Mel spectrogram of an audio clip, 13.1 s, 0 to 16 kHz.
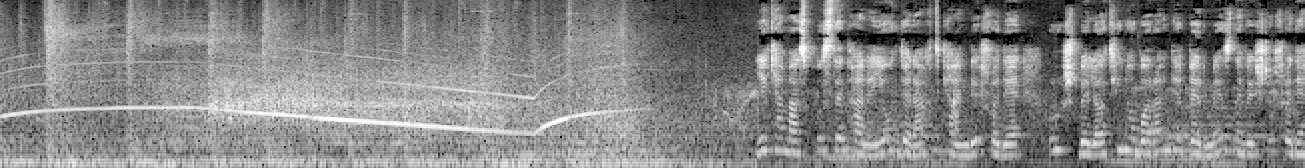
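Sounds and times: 
police car siren wailing: 0.0s - 7.7s
steady traffic rumble: 0.0s - 13.0s
speech: 7.8s - 13.0s.

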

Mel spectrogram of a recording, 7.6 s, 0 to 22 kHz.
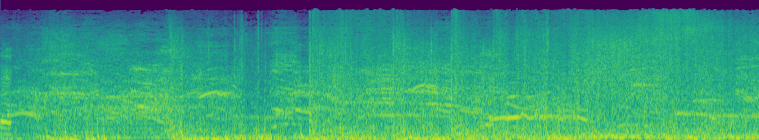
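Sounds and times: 
loud sustained explosive roar with deep rumbling: 0.4s - 7.5s
crackling debris: 1.7s - 7.5s.

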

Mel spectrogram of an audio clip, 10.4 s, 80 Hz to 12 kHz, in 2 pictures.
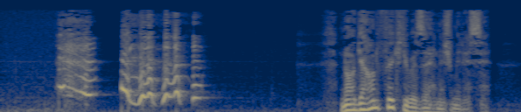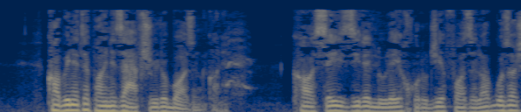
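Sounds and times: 
woman crying in a kitchen: 0.6s - 2.1s, 7.4s - 7.8s
speech: 3.4s - 5.1s, 5.7s - 10.4s.

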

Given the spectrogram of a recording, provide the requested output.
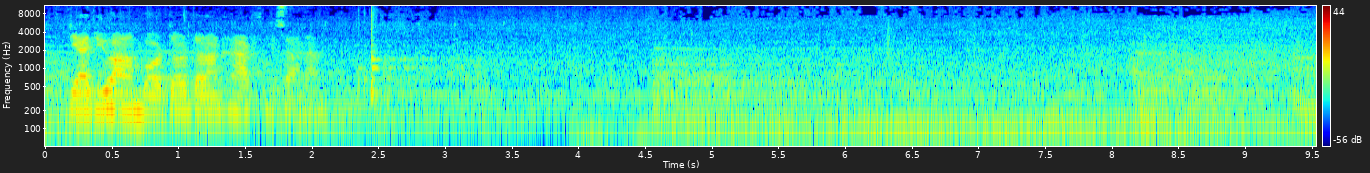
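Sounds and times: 
speech: 0.2s - 2.3s
truck engine rumbling while driving into a warehouse: 2.2s - 9.4s.

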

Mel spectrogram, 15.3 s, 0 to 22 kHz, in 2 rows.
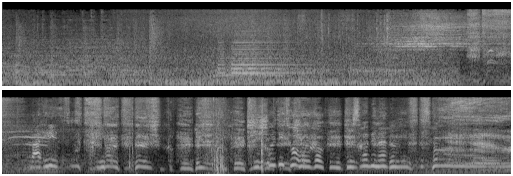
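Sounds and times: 
pickup truck engine at full throttle overtaking cars on a forest road: 0.5s - 7.7s
brief horn-like tones: 3.2s - 8.4s
speech: 9.1s - 15.2s.

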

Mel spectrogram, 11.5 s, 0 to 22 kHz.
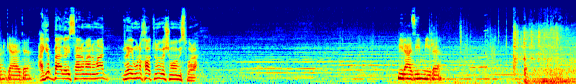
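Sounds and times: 
speech: 0.1s - 4.1s, 8.0s - 9.0s
car engine starting before reversing away: 10.0s - 11.5s.

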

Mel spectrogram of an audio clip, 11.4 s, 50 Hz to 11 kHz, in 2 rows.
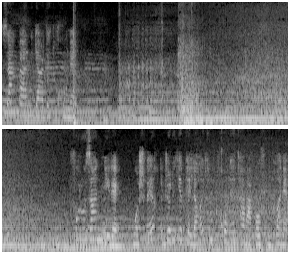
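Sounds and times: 
speech: 0.1s - 1.6s, 7.4s - 11.4s
car door shutting with a solid thud: 1.4s - 1.7s, 2.3s - 4.4s
car engine running as the car pulls away outside an old house: 2.3s - 11.4s.

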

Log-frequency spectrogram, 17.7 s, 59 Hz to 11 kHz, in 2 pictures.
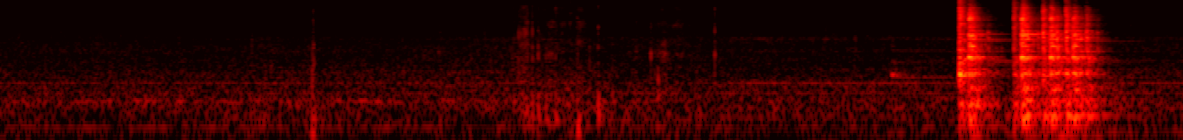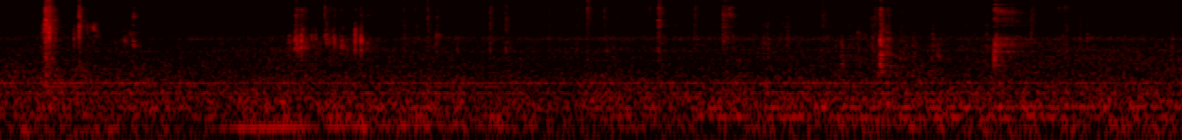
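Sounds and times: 
low steady hum: 0.0s - 17.7s
egg being cracked open into a frying pan: 11.0s - 17.2s.

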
